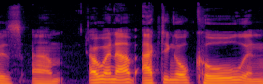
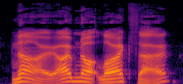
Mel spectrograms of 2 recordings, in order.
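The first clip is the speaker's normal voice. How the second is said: usual speaking voice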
